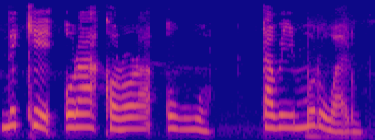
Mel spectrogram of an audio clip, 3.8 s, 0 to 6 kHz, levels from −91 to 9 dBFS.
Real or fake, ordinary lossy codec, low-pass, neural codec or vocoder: real; none; 5.4 kHz; none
